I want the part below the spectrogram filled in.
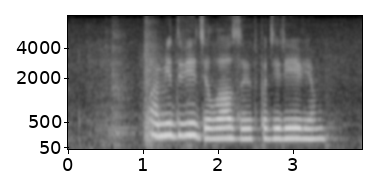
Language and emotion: Russian, sad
